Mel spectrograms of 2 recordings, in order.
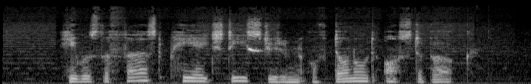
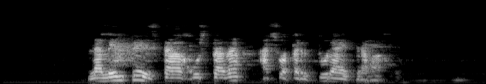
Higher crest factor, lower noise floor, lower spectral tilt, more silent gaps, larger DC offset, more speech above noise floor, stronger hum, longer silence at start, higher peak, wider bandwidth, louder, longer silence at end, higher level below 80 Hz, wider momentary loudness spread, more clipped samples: about the same, 22 dB vs 18 dB; second, -49 dBFS vs -67 dBFS; second, -3.5 dB/octave vs -6 dB/octave; neither; neither; second, 28 dB vs 51 dB; neither; second, 0.05 s vs 0.9 s; about the same, -2 dBFS vs -2 dBFS; first, 16.5 kHz vs 7 kHz; second, -20 LUFS vs -16 LUFS; second, 0.55 s vs 1 s; first, -54 dBFS vs -68 dBFS; first, 16 LU vs 9 LU; neither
